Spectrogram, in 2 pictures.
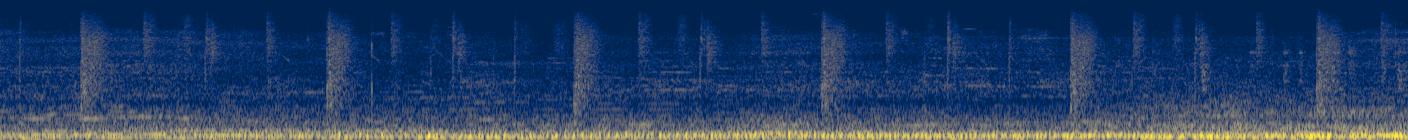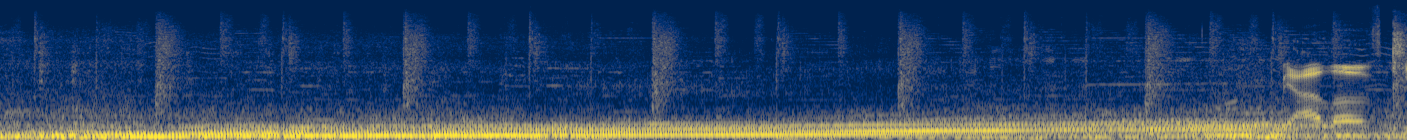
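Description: Several JDM cars roll out of a parking lot at an Arizona Kyusha Club meet, engines droning close by and rising in pitch as they pull away, with a faint tire chirp near the end.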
